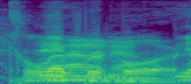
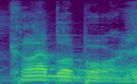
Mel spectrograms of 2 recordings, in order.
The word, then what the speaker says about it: Celebrimbor: Celebrimbor. – Yes, Celebrimbor. – You gotta say it with confidence. – I don't know. I can't. Anyway, so Celebrimbor.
